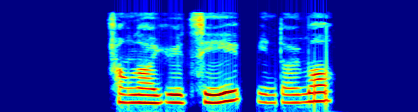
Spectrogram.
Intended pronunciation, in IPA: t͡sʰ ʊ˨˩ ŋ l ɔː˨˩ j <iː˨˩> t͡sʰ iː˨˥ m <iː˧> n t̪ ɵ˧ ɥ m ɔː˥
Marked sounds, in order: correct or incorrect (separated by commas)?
incorrect, correct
